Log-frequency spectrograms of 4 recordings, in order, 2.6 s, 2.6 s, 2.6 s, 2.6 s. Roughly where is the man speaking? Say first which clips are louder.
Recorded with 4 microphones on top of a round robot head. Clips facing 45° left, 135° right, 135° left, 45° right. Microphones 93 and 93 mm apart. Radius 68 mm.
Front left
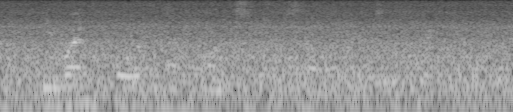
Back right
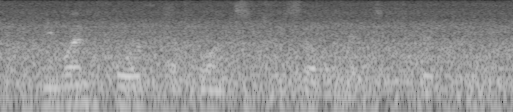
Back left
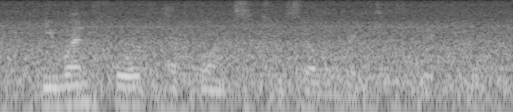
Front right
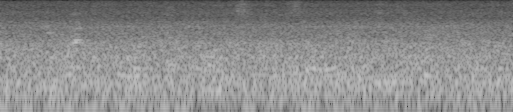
Even, back left 11 dB; behind left.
